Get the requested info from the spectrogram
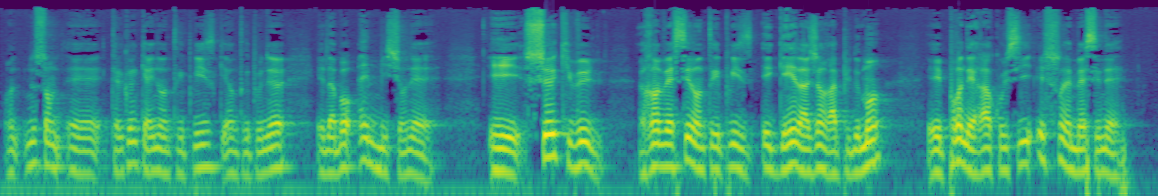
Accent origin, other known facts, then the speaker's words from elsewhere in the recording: Côte d’Ivoire; en tant qu'Ivoirien, en tant que résident en Côte d'Ivoire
